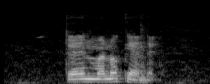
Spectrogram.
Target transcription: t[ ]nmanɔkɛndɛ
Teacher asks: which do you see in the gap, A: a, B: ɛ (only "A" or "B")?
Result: B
